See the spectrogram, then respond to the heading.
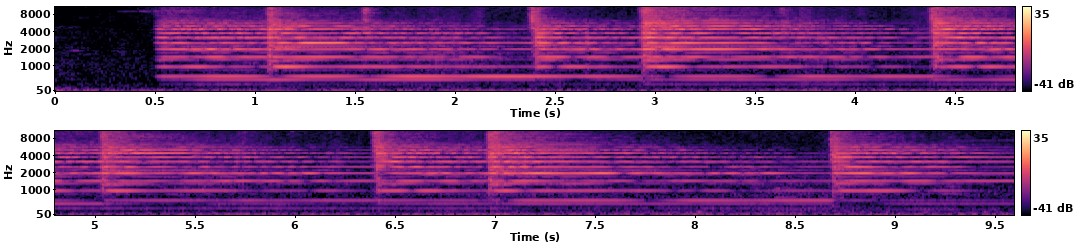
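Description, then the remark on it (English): A large town bell rings out repeatedly in the morning at a slow, uneven pace, each strike leaving rich, sustained overtones that hang and overlap, with a steady low rumble of background noise beneath and no voices. “town bell is rung, and the populace of Arcadia Farms, a company town in between the capital city of Chazal and the intellectual district of Lemeret”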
